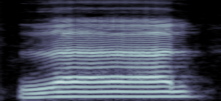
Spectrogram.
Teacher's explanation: ذال کو پڑھتے وقت زبان تھوڑی سی باہر نکالیں گے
